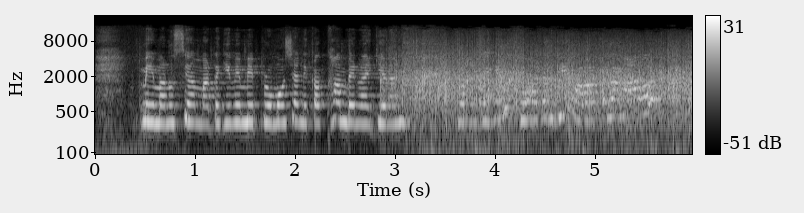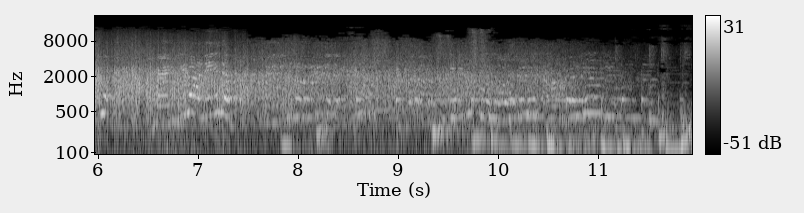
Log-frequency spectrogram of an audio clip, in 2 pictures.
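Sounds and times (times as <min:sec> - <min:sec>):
audience applause: 0:02.9 - 0:11.2
music: 0:07.5 - 0:11.9.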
